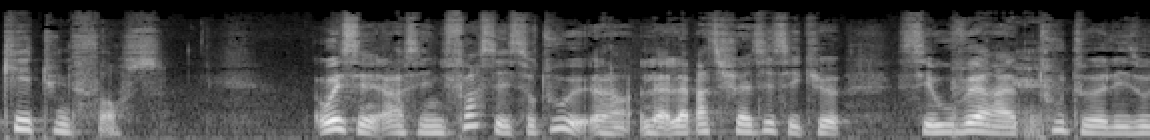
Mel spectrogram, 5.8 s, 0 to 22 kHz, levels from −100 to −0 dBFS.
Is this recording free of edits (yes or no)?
yes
